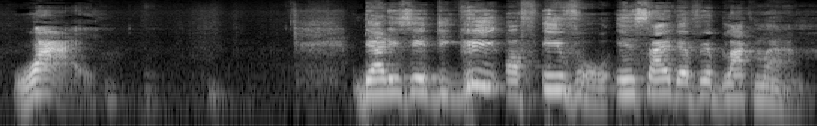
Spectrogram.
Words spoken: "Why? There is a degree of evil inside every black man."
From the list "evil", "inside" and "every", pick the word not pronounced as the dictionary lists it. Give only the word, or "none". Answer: none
